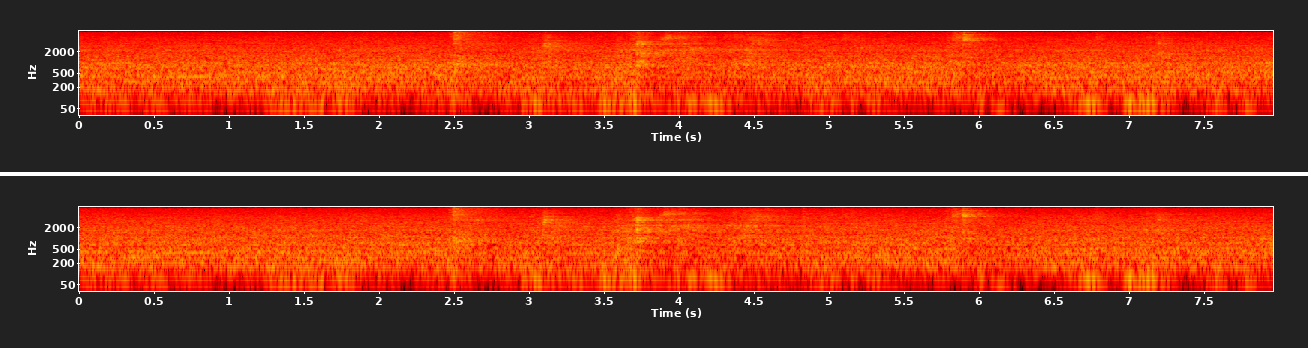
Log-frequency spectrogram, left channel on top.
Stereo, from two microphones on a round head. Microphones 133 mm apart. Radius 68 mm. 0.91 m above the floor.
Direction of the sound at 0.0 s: 30° right (ahead or behind).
